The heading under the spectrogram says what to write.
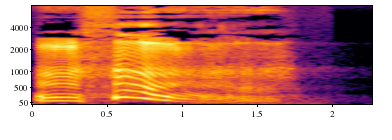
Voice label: thinking; smite; zeus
